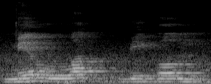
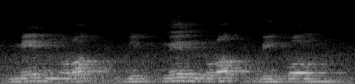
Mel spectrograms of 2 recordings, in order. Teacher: nun mati bertemu dengan huruf ra jadi suara Nun tu akan hilang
